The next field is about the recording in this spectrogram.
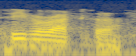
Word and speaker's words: Sivaraksa: Is that the correct pronunciation, S-I-V-A-R-A-K-S-A, or is it Sivaraska? – No, Sivaraska.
